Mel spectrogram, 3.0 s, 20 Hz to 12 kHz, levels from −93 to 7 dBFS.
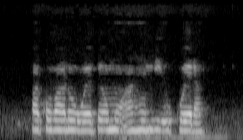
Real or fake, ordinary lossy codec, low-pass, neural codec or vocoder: fake; AAC, 48 kbps; 10.8 kHz; vocoder, 44.1 kHz, 128 mel bands every 512 samples, BigVGAN v2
